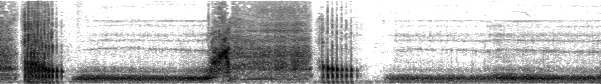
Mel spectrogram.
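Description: A cougar vocalising: long, low, steady growls broken by three short, loud outbursts, the first at the very start and the others about two and three seconds in.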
